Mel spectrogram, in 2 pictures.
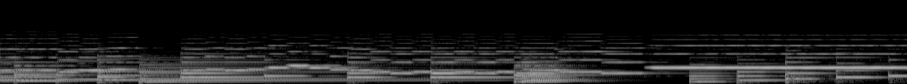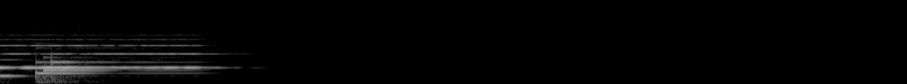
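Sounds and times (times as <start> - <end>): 
flute duet: 0.0 - 11.5.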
